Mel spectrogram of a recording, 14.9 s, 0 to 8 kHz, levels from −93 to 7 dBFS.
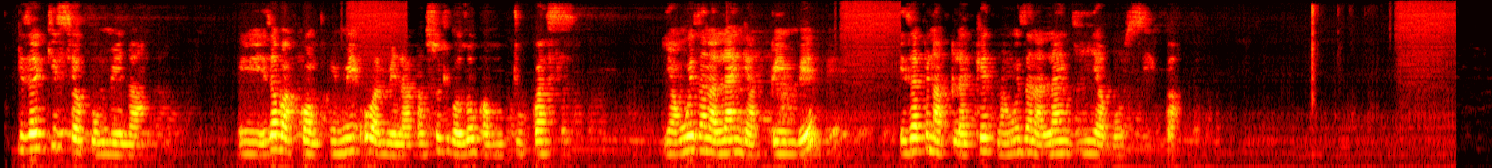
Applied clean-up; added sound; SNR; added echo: neural separator model SepFormer DNS4.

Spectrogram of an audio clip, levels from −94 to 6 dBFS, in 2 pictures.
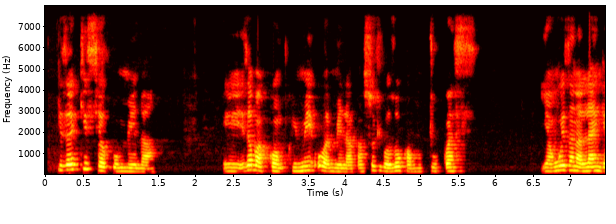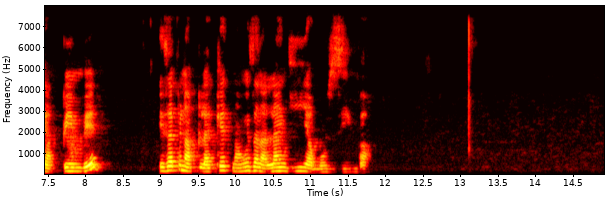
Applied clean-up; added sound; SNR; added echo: none; none; none; none.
